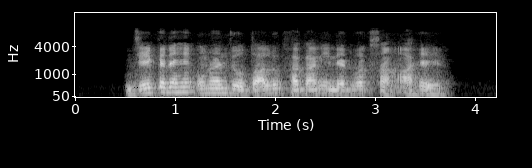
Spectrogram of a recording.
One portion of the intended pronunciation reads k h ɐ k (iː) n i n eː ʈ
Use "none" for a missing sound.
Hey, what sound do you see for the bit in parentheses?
aː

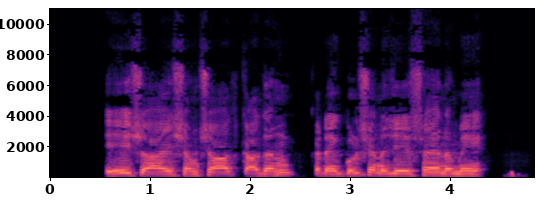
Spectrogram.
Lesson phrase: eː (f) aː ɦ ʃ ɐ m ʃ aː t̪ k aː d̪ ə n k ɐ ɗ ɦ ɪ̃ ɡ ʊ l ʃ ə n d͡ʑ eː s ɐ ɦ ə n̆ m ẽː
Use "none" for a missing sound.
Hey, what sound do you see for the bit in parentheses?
ʃ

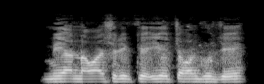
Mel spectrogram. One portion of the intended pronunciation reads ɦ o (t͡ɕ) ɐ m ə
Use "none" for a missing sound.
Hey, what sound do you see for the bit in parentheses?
t͡ɕ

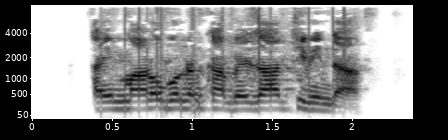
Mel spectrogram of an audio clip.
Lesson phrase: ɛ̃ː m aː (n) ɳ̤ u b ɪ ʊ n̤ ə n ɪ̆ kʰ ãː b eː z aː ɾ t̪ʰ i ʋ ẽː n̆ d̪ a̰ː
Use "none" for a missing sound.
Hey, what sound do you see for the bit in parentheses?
none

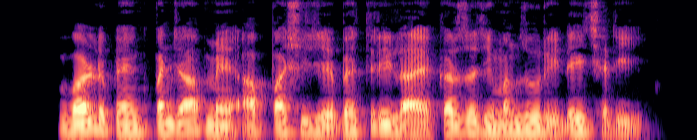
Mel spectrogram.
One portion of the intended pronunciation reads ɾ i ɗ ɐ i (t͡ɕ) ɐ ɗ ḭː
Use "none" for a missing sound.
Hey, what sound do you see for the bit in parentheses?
t͡ɕʰ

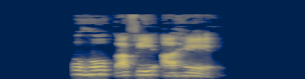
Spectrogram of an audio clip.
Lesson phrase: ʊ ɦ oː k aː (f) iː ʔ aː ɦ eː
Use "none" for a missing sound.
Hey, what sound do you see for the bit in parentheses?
f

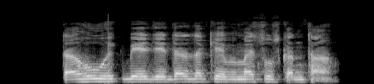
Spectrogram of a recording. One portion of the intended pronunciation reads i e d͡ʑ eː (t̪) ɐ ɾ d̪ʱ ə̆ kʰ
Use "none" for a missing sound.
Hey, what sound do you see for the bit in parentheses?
d̪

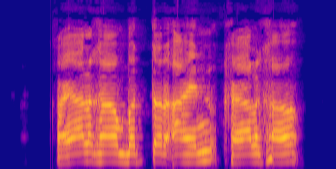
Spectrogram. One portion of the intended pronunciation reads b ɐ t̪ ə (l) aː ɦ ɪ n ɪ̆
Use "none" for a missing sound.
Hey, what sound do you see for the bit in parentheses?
ɾ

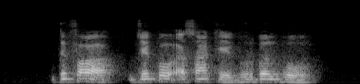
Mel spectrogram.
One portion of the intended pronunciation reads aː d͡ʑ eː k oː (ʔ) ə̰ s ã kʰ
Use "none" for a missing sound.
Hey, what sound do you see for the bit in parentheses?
ʔ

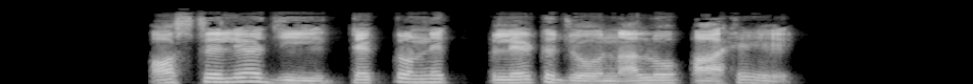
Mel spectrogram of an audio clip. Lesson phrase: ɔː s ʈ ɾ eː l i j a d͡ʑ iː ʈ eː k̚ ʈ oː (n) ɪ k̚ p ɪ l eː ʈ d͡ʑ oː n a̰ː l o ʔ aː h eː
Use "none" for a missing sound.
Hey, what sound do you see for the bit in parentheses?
n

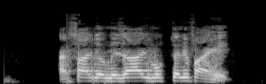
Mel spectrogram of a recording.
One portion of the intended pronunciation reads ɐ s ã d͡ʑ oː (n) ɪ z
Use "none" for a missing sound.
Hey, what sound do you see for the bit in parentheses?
m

